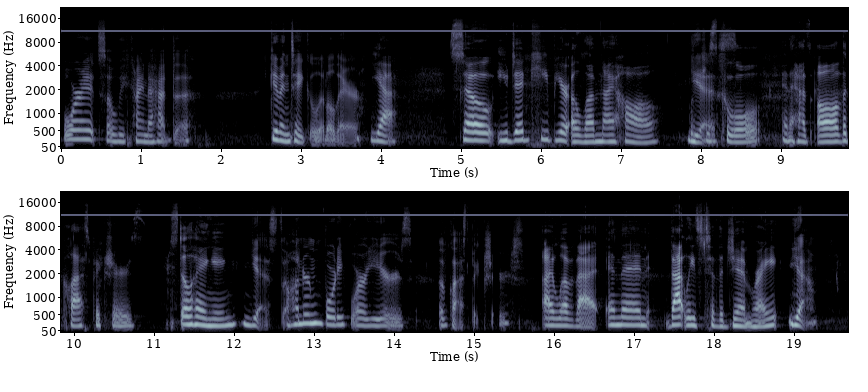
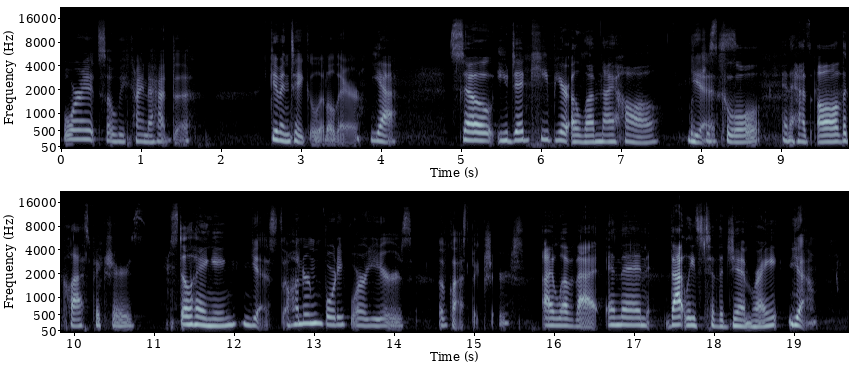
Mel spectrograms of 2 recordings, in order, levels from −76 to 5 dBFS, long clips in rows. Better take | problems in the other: second | high-pitched whine; loud; throughout; 11 kHz, 5 dB below the speech

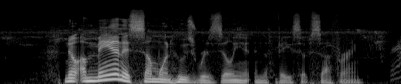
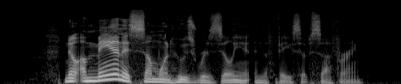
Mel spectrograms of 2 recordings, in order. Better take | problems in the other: second | animal sounds; faint; throughout; 25 dB below the speech

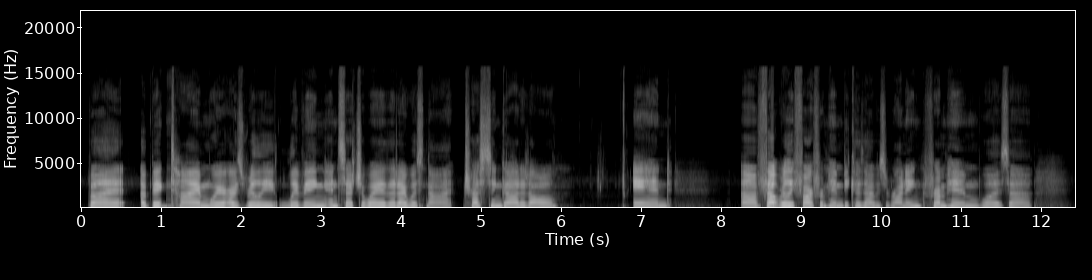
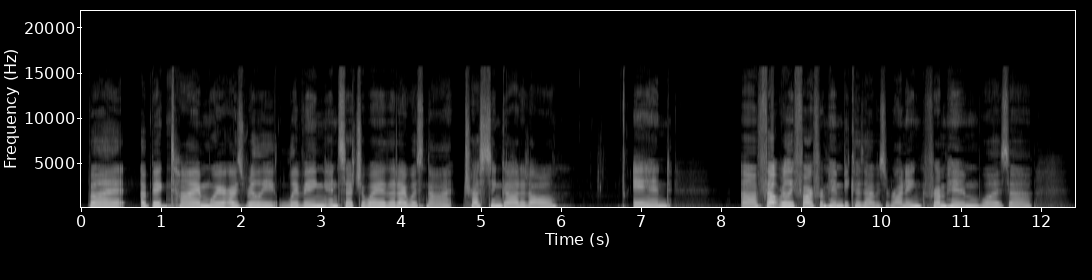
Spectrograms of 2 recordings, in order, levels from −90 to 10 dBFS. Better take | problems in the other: second | thin; very slightly; fading below 350 Hz

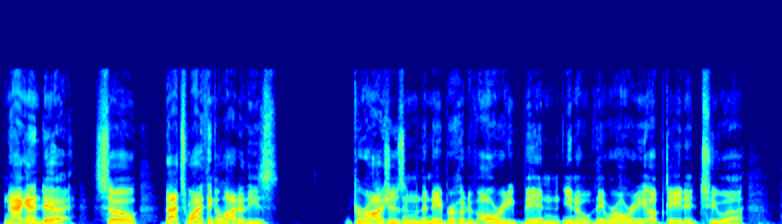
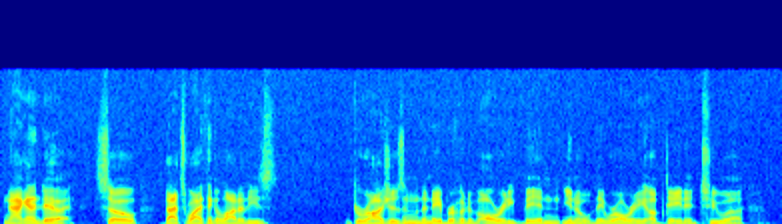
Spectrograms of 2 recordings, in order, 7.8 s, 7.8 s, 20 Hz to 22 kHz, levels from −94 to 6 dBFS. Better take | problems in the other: first | hiss; faint; throughout; 25 dB below the speech

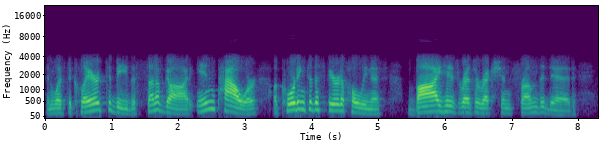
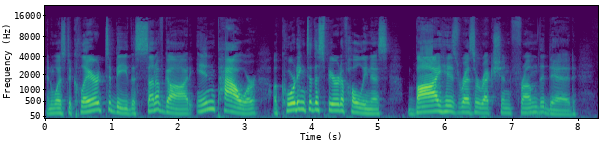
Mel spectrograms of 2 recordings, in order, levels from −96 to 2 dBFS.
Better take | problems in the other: second | phone-call audio

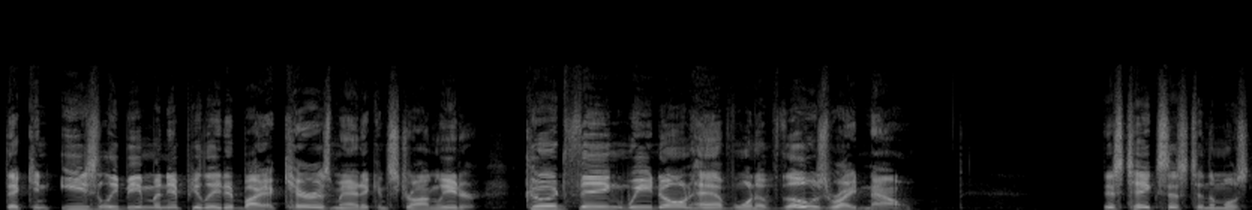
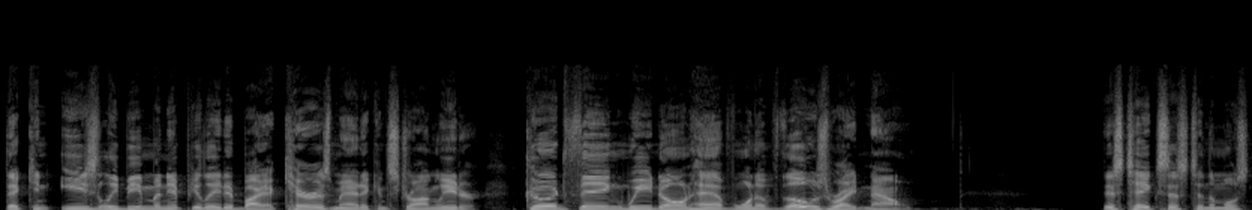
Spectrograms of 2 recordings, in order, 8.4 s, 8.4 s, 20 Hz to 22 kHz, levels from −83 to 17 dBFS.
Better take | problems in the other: second | thin; somewhat; fading below 300 Hz

